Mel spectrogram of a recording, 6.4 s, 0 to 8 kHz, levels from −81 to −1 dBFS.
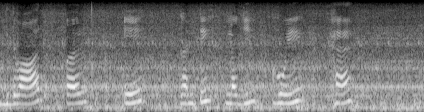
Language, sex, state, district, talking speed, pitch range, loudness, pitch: Hindi, female, Punjab, Fazilka, 65 wpm, 230-245 Hz, -14 LUFS, 240 Hz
